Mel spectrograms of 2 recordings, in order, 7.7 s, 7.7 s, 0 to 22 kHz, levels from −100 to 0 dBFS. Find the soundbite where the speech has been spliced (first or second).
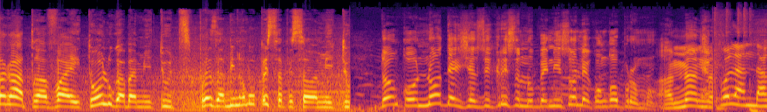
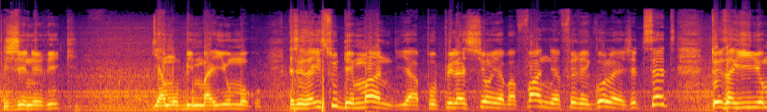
first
